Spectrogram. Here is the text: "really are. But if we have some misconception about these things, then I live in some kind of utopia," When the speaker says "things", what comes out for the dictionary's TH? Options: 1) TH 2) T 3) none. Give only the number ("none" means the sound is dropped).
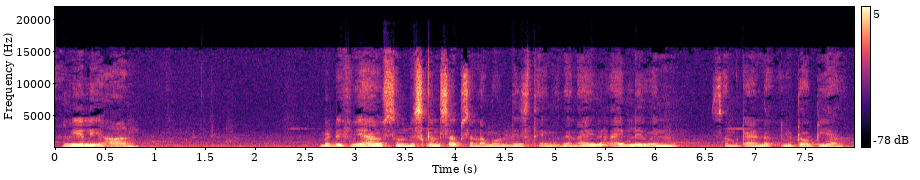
2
